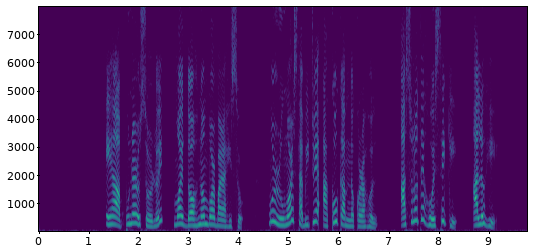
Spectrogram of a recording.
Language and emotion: Assamese, angry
